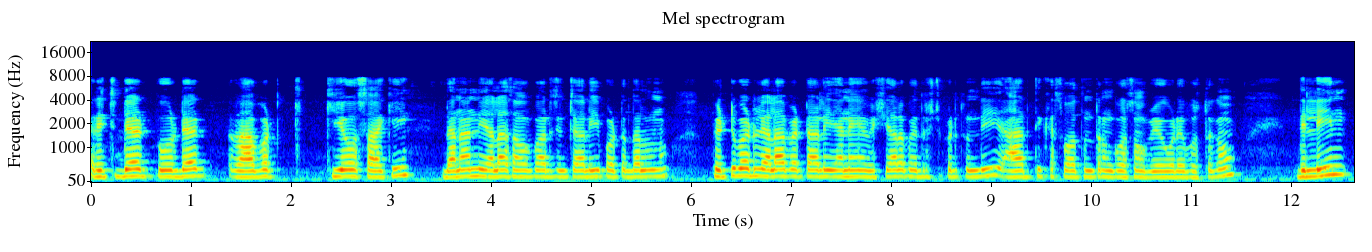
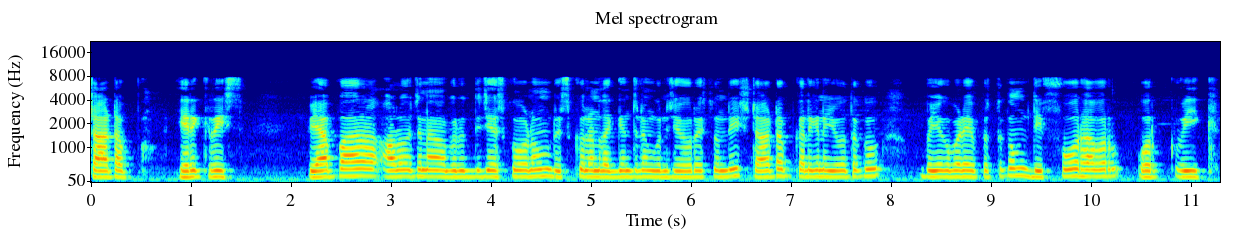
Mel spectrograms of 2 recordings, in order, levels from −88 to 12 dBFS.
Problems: background sounds at intervals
